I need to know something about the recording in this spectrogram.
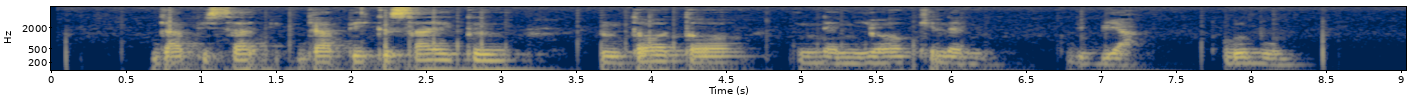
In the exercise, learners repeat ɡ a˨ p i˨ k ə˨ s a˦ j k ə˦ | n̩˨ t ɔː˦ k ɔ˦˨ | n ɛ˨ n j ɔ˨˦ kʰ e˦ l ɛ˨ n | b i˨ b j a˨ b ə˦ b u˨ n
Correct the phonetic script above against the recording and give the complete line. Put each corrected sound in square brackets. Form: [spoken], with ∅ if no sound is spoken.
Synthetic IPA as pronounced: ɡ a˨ p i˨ k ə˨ s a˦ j k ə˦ | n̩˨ t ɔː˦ [t] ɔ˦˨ | n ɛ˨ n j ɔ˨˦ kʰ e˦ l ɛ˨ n | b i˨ b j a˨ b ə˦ b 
